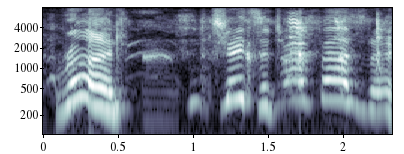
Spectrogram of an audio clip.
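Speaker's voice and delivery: shrill, very high, very loud shrieking. Recalling a passenger's reaction while he drove, retelling a scream. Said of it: "started screaming".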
